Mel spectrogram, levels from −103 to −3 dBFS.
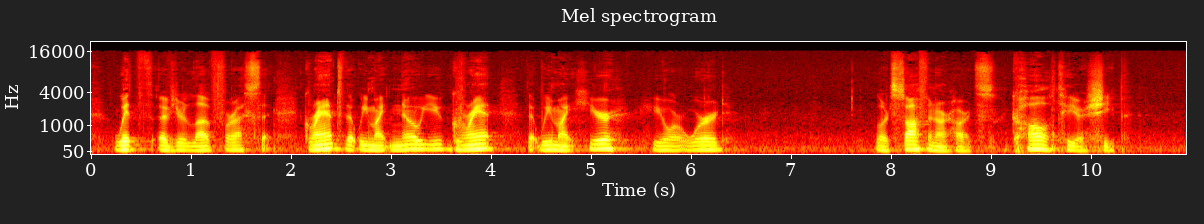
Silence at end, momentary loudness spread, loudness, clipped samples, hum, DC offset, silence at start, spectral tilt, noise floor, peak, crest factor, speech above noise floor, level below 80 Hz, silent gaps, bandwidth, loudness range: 0.7 s; 15 LU; -21 LUFS; under 0.1%; none; under 0.1%; 0.25 s; -6.5 dB/octave; -51 dBFS; 0 dBFS; 22 dB; 31 dB; -50 dBFS; none; 15.5 kHz; 4 LU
